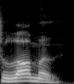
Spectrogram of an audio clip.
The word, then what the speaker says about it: Lomu: I said, no, you've got to learn to say his name correctly. It's Lomu, because he's going to be the sensation of these games.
